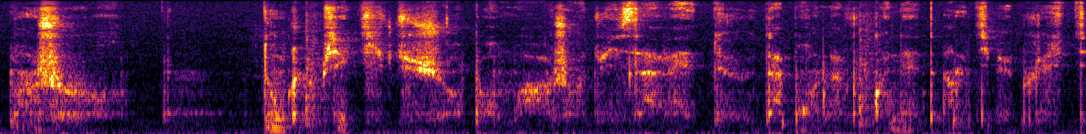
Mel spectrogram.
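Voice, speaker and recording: A man whispering in a gentle, calm tone at a moderate pace, over noticeable background noise. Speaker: ASMR creator. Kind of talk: ASMR roleplay, asking questions to help sleep. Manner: gentle, calm, soft-spoken.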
